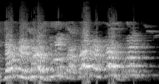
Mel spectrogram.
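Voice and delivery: put-on high, loud childish yelling; tantrum shout. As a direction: shout like a kid throwing a tantrum. Cain shaking the tree in rage.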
